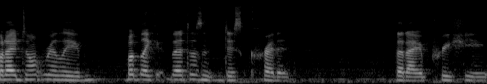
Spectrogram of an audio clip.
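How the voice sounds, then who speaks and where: A woman speaks with an American accent at a fairly slow pace. Her intonation is flat and monotone. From US Midwest, Chicago. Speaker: YouTuber. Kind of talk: casual Q&A vlog. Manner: casual, rambling with fillers.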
